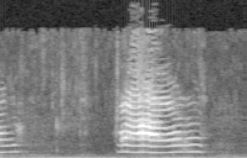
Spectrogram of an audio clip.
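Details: House cat indoors, meowing twice. The first meow is soft and short. The second is a louder, drawn-out, slightly falling meow of about a second. There is a quiet room hum behind it.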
